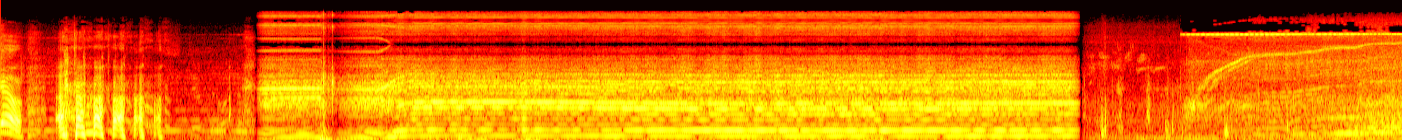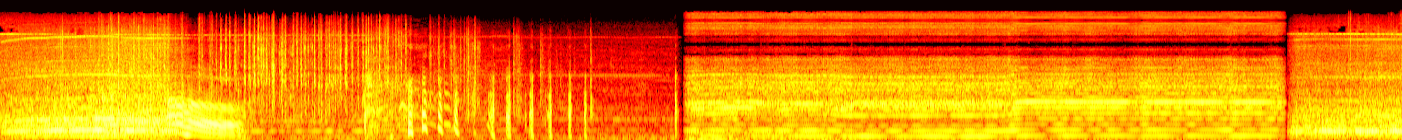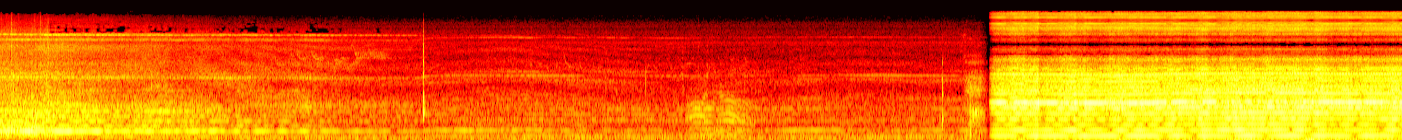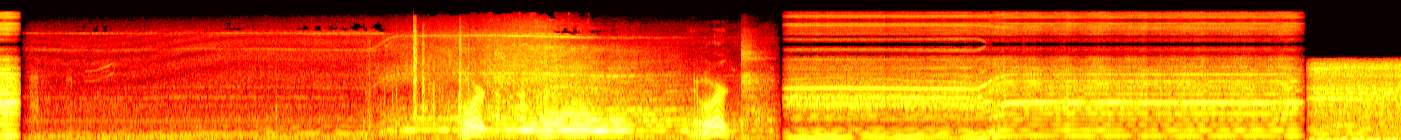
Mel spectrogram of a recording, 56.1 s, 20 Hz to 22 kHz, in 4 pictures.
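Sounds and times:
model plane motor whining: 0.0s - 10.8s, 11.6s - 56.0s.

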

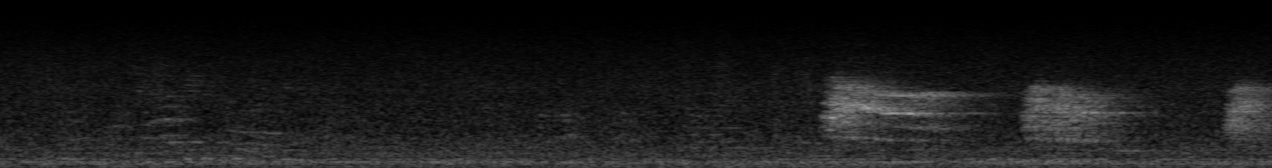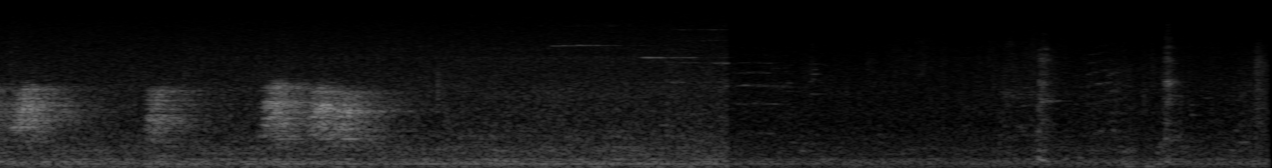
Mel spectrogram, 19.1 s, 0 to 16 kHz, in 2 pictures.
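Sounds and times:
bird calling loudly: 6.2s - 12.7s.

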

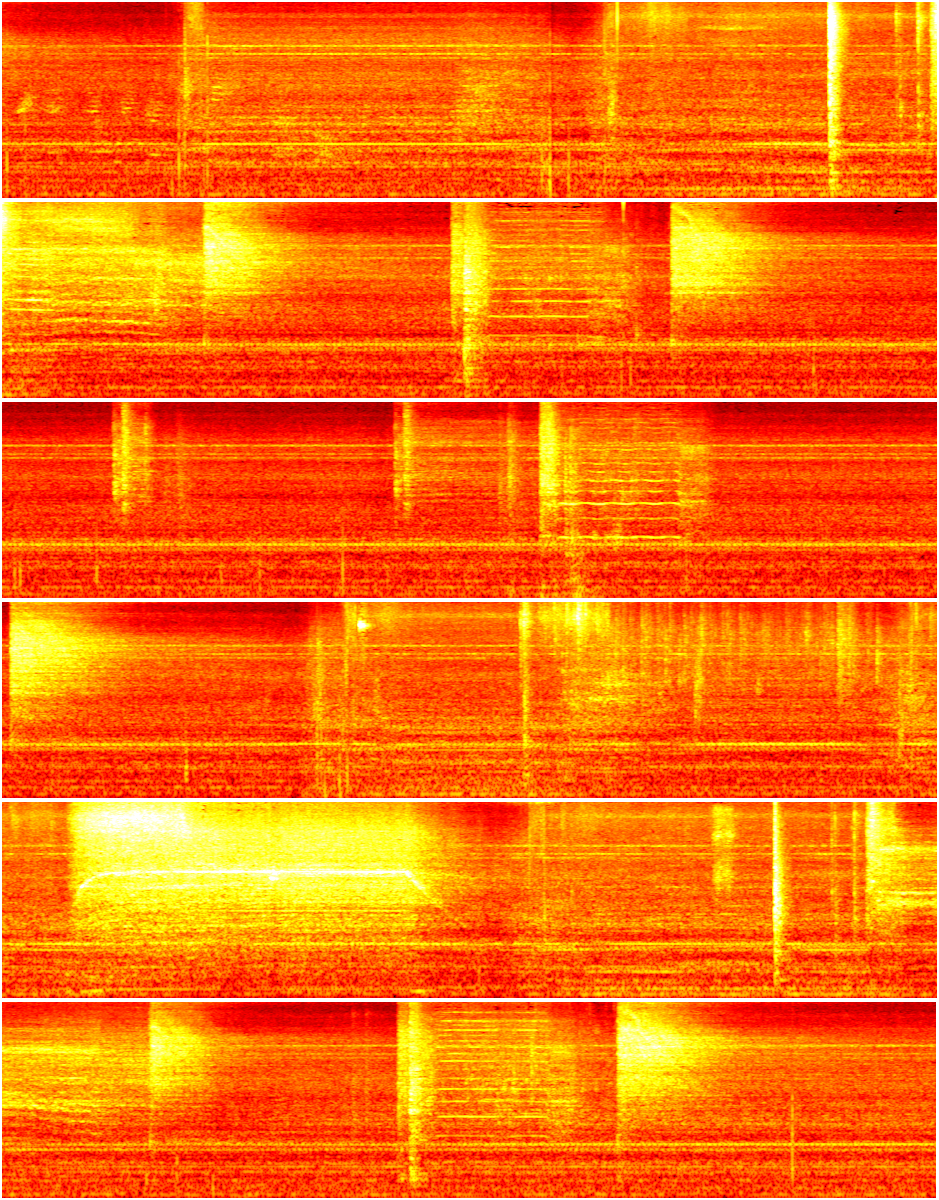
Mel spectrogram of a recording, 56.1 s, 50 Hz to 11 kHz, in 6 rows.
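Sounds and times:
railcar hum with high whine: 0.0s - 56.0s.

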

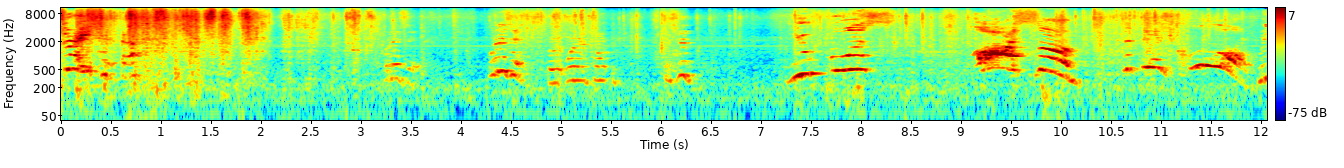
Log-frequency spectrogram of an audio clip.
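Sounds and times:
people exclaiming: 9.1s - 10.2s.

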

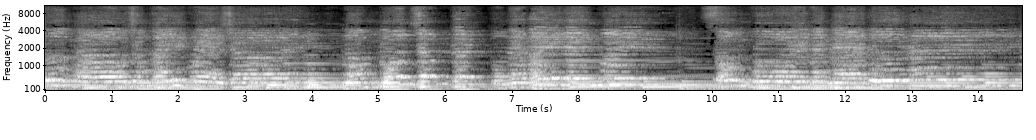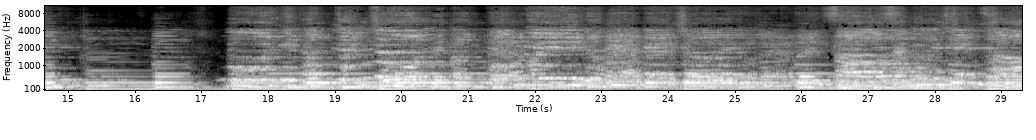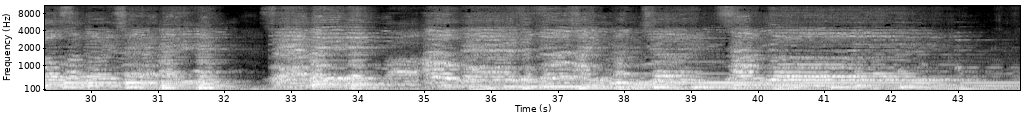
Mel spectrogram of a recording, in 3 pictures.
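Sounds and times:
mixed choir singing a hymn: 0.0s - 43.9s.

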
